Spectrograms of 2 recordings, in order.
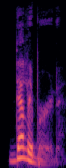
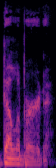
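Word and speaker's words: Delibird: And I have always called it deli bird. I've always heard it called dela bird. Mhm. Because it's a bird that delivers. Deli bird. Somebody says, "Should it be pronounced deliber?" Because it's a bird that delivers. And it's like, wait, is that the joke?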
